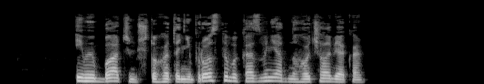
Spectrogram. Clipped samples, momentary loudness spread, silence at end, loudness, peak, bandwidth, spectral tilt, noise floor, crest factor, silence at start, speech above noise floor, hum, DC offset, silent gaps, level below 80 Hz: under 0.1%; 5 LU; 1.2 s; -19 LUFS; -2 dBFS; 11.5 kHz; -5.5 dB/octave; -76 dBFS; 18 dB; 0.75 s; 58 dB; none; under 0.1%; none; -64 dBFS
